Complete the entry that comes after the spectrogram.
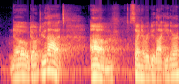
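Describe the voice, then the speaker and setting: With audible room echo and noticeable background noise, a man speaks at a moderate pace, his medium pitch showing ordinary variation. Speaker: beauty and anti-aging YouTuber. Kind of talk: livestream Q&A chat. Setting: livestream.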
